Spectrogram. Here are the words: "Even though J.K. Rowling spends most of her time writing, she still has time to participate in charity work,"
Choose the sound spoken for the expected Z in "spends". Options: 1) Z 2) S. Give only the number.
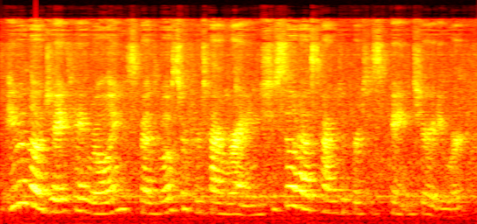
1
